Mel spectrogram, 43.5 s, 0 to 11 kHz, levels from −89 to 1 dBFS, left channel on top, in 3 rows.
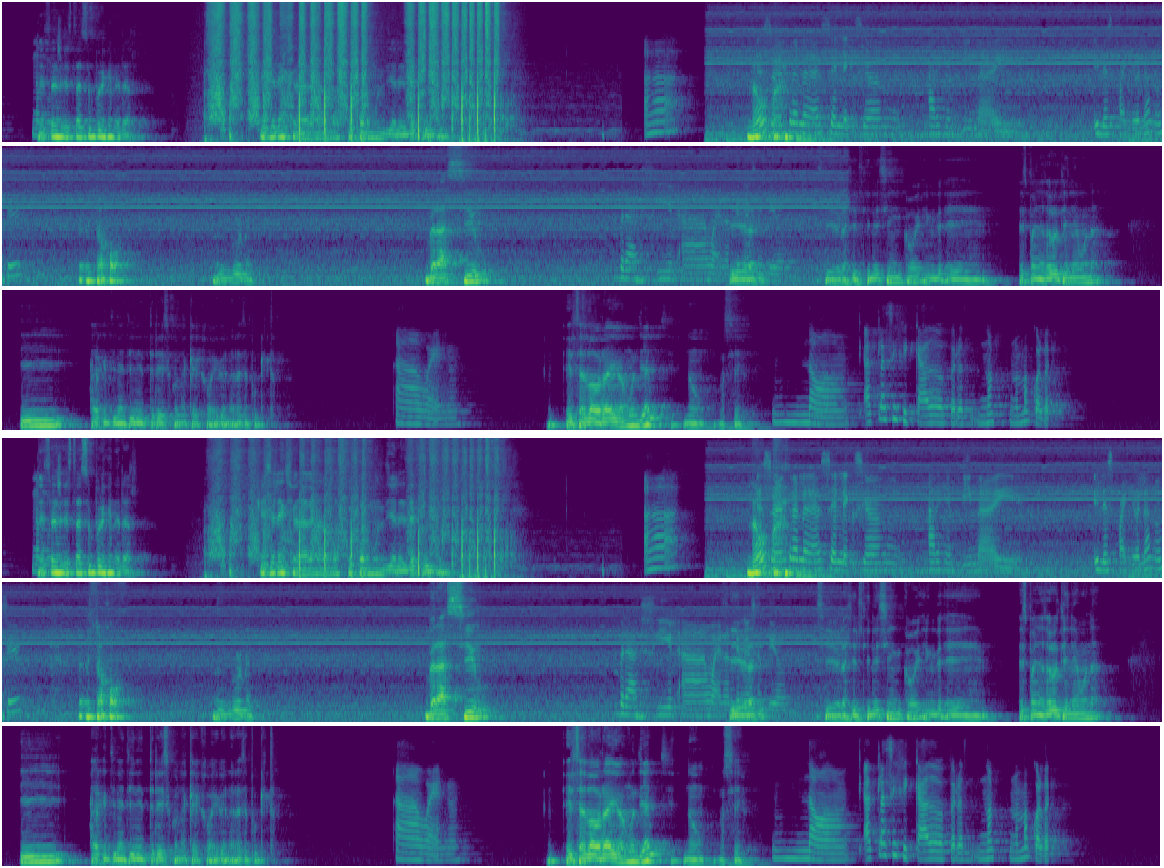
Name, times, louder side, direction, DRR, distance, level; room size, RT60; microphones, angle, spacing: voice 1, 0.4-1.7 3.2-5.6 9.3-9.9 15.1-16.1 17.1-17.7 19.8-20.7 23.6-24.1 24.7-26.8 27.2-28.3 29.2-29.8 30.1-32.3 35.8-38.3, right 2 dB, 65° right, 11 dB, 1.5 m, -27 dB
sound 1, 2.5-4.6 5.0-6.5, left 6 dB, 75° left, 1.4 m, -29 dB
voice 2, 8.0-8.5 9.4-11.3 11.6-12.8 13.6-15.1 22.2-24.3 33.9-34.8 38.6-42.1, right 3 dB, 40° right, 10 dB, 1.9 m, -40 dB
sound 2, 8.8-25.1, left 1 dB, 5° left, 1.5 m, -44 dB
26.5 x 24.0 x 8.0 m, 0.67 s
head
